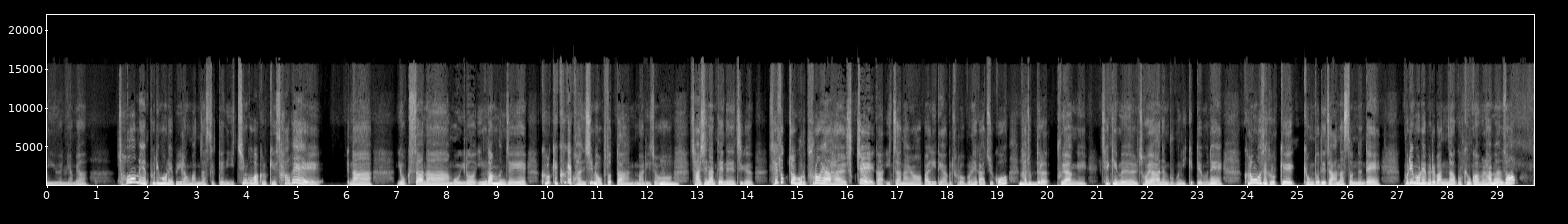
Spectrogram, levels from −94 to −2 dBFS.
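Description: At 5.09 to 5.23 s, 13.75 to 13.97 s and 25.25 to 25.27 s the speech briefly turns rough and noisy without dropping out. Each is a lost packet rebuilt from error correction: the packets were lost, and the decoder played the low-bitrate copies carried in the following packets instead. The rebuilt stretches last about 80 ms, 120 ms and 20 ms, which fits runs of roughly four, six and one 20 ms packets.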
